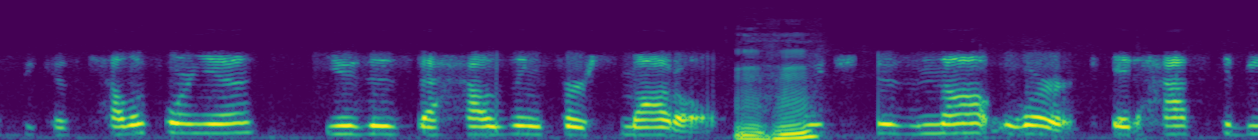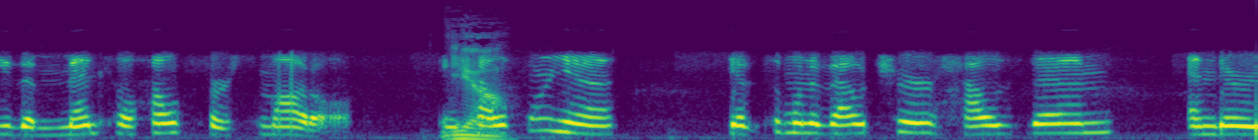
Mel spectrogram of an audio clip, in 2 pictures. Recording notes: open phone Friday taking calls on any topic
